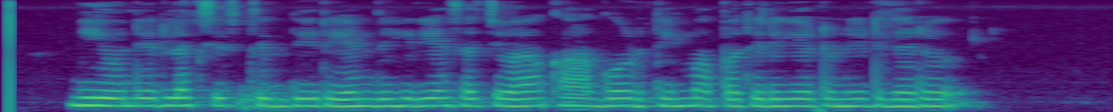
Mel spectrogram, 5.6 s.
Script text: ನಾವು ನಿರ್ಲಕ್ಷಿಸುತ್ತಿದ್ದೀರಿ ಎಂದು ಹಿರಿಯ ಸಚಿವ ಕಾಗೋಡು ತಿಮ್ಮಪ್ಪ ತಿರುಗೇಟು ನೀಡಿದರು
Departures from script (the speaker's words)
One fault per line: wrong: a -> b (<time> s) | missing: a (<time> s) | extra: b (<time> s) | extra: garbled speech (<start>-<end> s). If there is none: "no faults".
wrong: ನಾವು -> ನೀವು (0.3 s)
